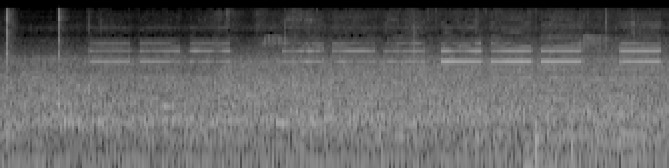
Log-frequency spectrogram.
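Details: Old PC at startup: repeated high-pitched beeps in steady bursts roughly every second over a low hum; a POST beep error, and the speaker mentions a motherboard component problem.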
